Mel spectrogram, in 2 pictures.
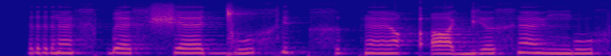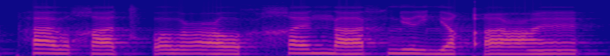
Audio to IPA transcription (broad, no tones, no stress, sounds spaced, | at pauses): r ɛ̃ x ɓ ɛ x ʃ ɛ ɡ͡ǀ u x ɾʲ ə k x ə k ɛ̃ y̯ qʼ a ɡʲ ə x ɛ̃ y̯ ŋ u x pʰ a u̯ χ a t͡sʼ ɔ u̯ ʕ ɔ x χ ɛ ŋ a x lʲ ə i̯ lʲ ə qʼ ɛ ʕ ɛ̃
